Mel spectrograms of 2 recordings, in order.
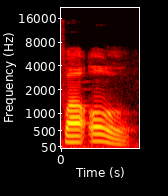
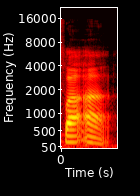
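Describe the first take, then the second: First: The vowel is heavy and rounded, like o. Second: The vowel is light and open, like a. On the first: The speaker calls it wrong. "tidak fa'o" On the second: The speaker calls it right. "tapi fa'a. Hamzahnya jangan terbawa tebal"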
